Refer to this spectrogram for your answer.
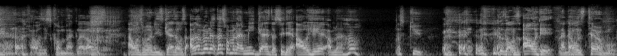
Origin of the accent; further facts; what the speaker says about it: Lagos, Nigeria; moved away; I'm a Nigerian guy and I was brought up in Nigeria. I grew up in VI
